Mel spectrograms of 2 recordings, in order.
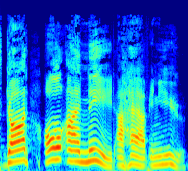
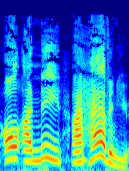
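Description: First: God, all I need slowed, ALL stressed loud; slow, weighty prayer. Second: All stressed, I have in you pressed firmly. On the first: Pastor slowing right down to voice contentment, weighty. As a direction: lean hard on all, slowly. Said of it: "Contentment says". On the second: Pastor restating the prayer, pressing on all. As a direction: punch all, then land have. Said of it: "Not just all I have comes from you". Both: Shown as a demonstration.

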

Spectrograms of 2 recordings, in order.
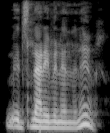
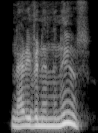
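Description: First: Said in the usual way. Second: Louder, higher indignant repeat. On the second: Real, not acted. Ranting to chat about news, louder indignant repeat. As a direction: hammer it home, outraged.

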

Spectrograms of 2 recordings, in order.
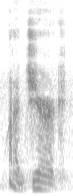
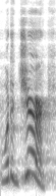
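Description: First: What a jerk, dropped low and soft; a soft scornful aside; low disgusted mutter. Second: What a jerk, thrown out high and loud; higher, louder jeer at the devil; loud exasperated jeer. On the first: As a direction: shake your head and mutter it. Repeated phrase dropped low. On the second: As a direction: call him out with scorn. Preacher repeats phrase loudly. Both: Real, not acted.

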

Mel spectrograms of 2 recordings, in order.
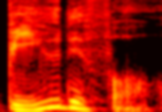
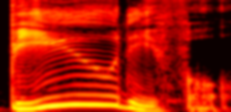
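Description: First: Said in the usual way. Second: Beautiful with BEAU stretched high; drawn-out, high-pitched BEAU in Beautiful; stress on first syllable. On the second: Shown as a demonstration. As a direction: model Beautiful slowly, first syllable raised and held. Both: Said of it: "พยางค์ที่ถูกเน้นเสียง".

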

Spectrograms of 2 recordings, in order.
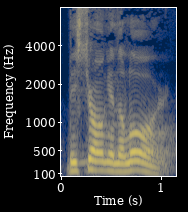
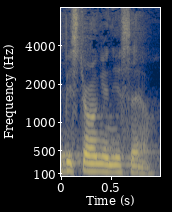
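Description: First: "Lord" firm, with a falling finish; corrected version. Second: "yourself" dropped at the end; dismissed wrong version. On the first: Preacher correcting the congregation on the verse, firm fall on "Lord". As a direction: land firmly on "Lord" as the right answer. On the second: Preacher citing what the verse didn't say, "yourself" falling away. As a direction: let "yourself" fall away as the wrong answer. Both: Shown as a demonstration. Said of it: "He didn't say".

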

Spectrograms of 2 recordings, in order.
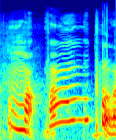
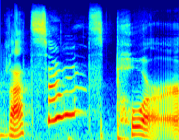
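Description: First: Very high, slow, laughing mimicry; mocking echo. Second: "poor" stretched out very long; drawled "poor". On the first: Imitating coworkers who stopped and echoed the remark, high mocking voice. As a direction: parrot it back high and drawn out. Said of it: "looked at me and was like". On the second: Retold or imitated. Retelling own remark to coworkers about the Delta, with "poor" drawn out. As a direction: drag out the word "poor" slowly. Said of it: "I said it like that".

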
